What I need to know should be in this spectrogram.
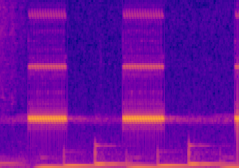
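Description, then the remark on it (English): A male cricket chirps by rubbing the toothed underside of its wings against a scraper on the top: three bursts of rapid, high-pitched pulsing trills, each about a quarter second long and evenly spaced, over a soft, low tonal hum. “Male crickets can use their songs to attract a lady cricket or to tell other male crickets to back off.”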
